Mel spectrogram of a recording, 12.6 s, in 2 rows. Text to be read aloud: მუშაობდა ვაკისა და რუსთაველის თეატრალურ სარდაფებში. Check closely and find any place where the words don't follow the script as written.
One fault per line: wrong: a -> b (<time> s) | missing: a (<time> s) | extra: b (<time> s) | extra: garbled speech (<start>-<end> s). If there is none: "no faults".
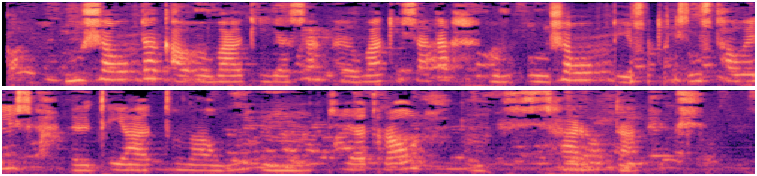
extra: garbled speech (4.6-5.7 s)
